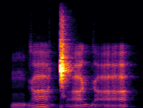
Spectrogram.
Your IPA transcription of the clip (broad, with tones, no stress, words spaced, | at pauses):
ŋɡa˩˧˩ɡ͡ǁa̰˩˥ɡa̰˩˥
